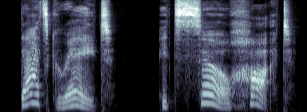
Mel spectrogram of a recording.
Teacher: you will sometimes hear Americans release the final T. If they do, it's usually at the end of a phrase or a sentence, or for special emphasis of a word.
